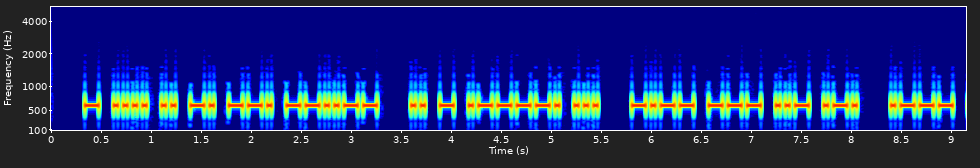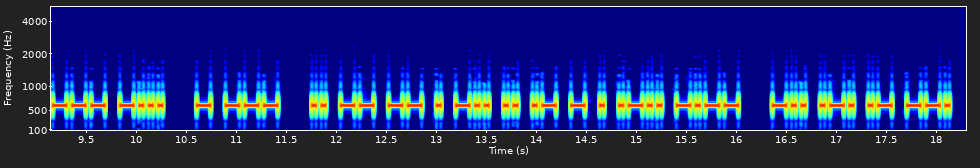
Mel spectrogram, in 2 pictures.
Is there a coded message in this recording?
Yes: Morse code from 0.3 to 18.1 s, heard as a keyed tone, about 25 wpm, 600 Hz. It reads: THING, IT'S YOUR JOB TO IMMEDIATELY DRAG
